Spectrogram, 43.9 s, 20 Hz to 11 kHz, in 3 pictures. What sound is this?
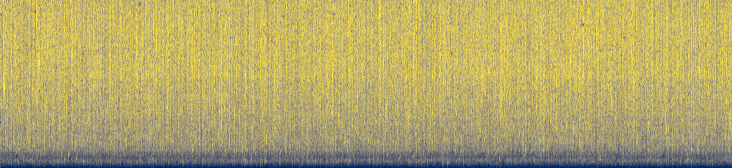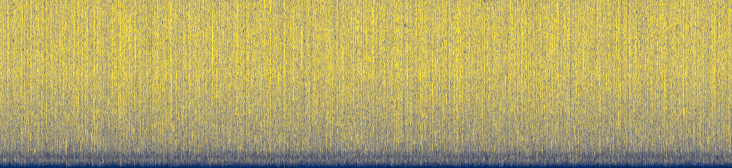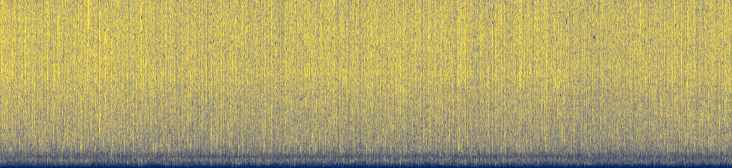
Running water 20121021T2335
Running water coming out of the forest after a heavy rain. Recorded with an Olympus LS-10 at a distance of approx. 1 meter.
field-reording, running-water, water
